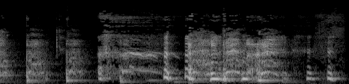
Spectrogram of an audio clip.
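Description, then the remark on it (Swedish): Rough coughing from a person who is sick, in a quick series of bursts, about half a dozen, with some voiced, laugh-like sounds mixed in between and no clear speech. “Den här hostan tar lite fokus från din historia.”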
